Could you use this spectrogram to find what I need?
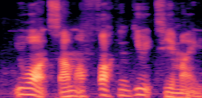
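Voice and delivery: put-on London Cockney accent. Retelling how a man from Manchester spoke to him, in Cockney accent. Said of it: "he starts talking to me in Cockney accent".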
